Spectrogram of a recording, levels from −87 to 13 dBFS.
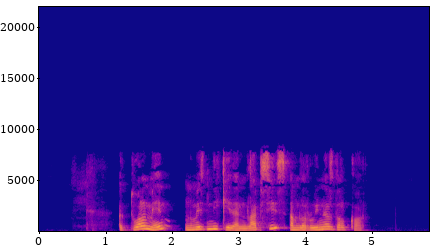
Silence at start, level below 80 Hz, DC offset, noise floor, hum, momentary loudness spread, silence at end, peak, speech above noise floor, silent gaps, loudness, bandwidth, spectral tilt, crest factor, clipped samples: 1.2 s; -60 dBFS; under 0.1%; -78 dBFS; none; 12 LU; 1 s; -4 dBFS; 60 dB; none; -19 LUFS; 8.2 kHz; -5.5 dB/octave; 16 dB; under 0.1%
